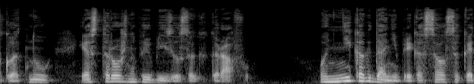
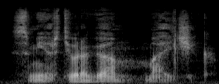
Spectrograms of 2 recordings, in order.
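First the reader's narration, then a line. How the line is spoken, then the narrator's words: Whisper. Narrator (Russian): прошептал граф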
